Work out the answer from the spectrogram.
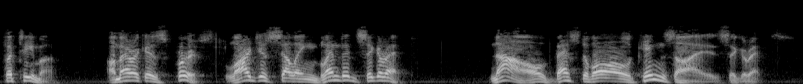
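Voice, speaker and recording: A man announcing a scripted 1950s radio advertisement as an emphatic sales pitch. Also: huge pitch swings, unhurried, slightly rough. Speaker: commercial announcer. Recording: dull old radio recording.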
